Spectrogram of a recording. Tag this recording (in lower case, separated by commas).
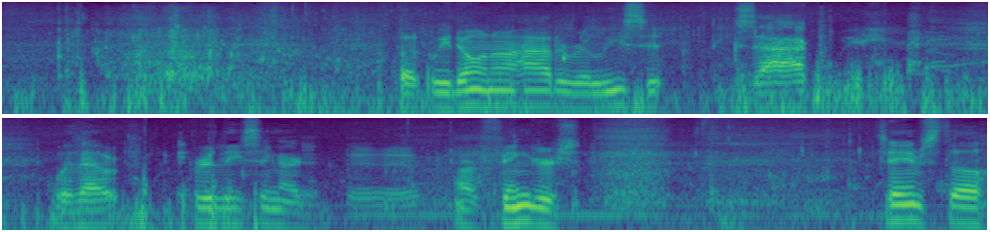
ocean, speech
